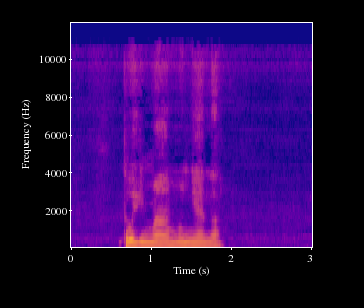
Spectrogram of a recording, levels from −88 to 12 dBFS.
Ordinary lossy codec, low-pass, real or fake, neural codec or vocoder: MP3, 64 kbps; 10.8 kHz; fake; codec, 44.1 kHz, 2.6 kbps, SNAC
